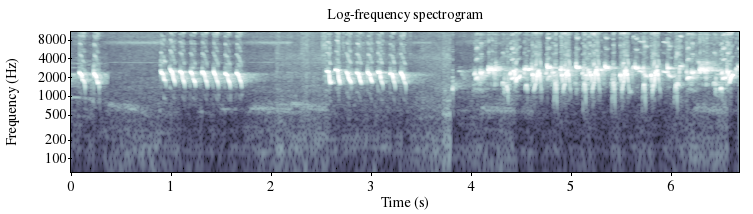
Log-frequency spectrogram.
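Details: Wild Yellow-vented Bulbul recorded in nature, long trilling lure song: short rapid bursts of sharp, bright repeated notes separated by pauses, ending in a denser, more jumbled warbling chatter.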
